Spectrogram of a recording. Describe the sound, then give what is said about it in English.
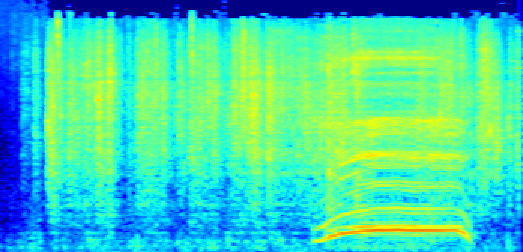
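Rummaging through a cooler of melted ice: a soft rustling scrape, then the cooler opening with a loud, steady tonal creak that lasts about a second before it stops abruptly. “You know what that sound is? That sound is me digging to the bottom of the cooler and opening it up and being pissed because the ice has melted.”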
